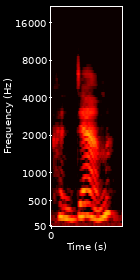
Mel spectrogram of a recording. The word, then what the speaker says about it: condemn: Here we have condemn with a silent N, but when we add the letter A and the suffix shun, it becomes condemnation, where the N sound is clearly heard.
